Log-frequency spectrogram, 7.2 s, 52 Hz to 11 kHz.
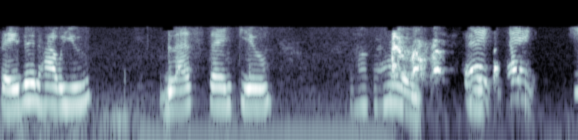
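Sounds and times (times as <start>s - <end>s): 
speech: 0.0s - 1.2s, 2.0s - 3.5s, 4.4s - 7.2s
low hum: 0.0s - 6.2s
dog barking and yelping at somebody in the hallway: 4.9s - 5.7s.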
